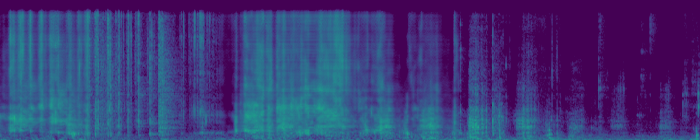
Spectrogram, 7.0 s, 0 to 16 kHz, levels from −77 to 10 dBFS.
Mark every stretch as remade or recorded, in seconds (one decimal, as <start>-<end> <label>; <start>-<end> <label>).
0.0-0.9 remade; 0.9-2.2 recorded; 2.2-4.6 remade; 4.6-7.0 recorded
